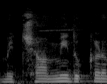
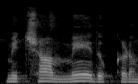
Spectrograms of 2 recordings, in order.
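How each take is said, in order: First: The syllable after michchha is said as 'mi'. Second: The syllable after michchha is said as 'me'. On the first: The speaker calls it wrong. "मिच्छा मी दुक्कडम नहीं होता है" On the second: The speaker calls it right. "मिच्छा में दुक्कडम होता है"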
